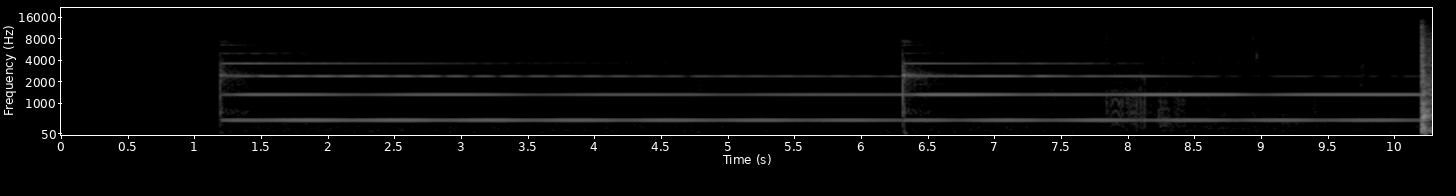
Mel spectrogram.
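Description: A jeongju, a small Korean brass bowl-gong, struck twice about five seconds apart, the first stroke about a second in. Each stroke rings on in a long, steady, bell-like sustain.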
